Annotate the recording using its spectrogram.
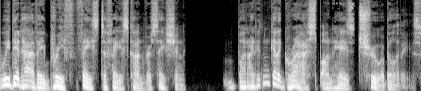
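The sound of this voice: The speaker uses an unforced reading voice. Behind it is a quiet background.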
